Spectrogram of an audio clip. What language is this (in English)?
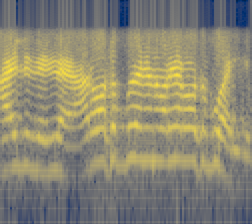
Malayalam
